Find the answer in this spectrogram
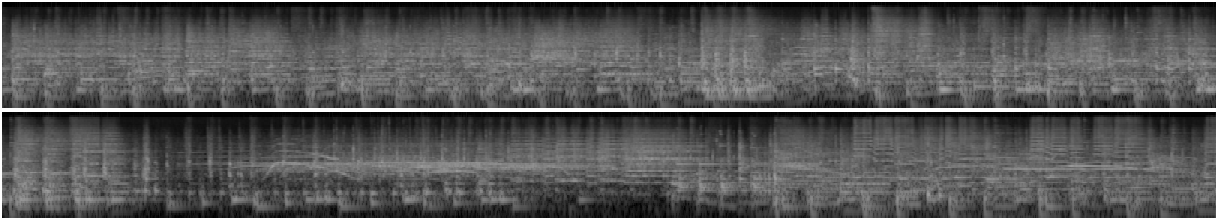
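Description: Brass band music, trumpets and trombones over drums, playing continuously, with a brief drop in loudness a little past the middle.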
